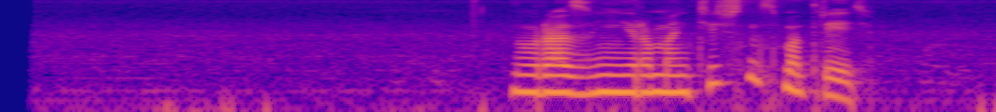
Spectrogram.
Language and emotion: Russian, positive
